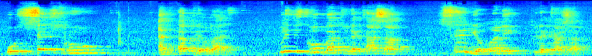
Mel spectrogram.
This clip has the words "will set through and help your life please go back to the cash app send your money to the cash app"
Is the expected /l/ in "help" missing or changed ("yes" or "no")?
yes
